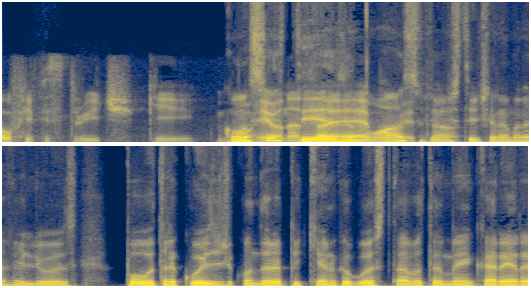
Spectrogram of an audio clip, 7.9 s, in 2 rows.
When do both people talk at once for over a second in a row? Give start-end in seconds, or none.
1.6-3.5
